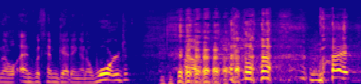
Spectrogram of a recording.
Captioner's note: laughter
